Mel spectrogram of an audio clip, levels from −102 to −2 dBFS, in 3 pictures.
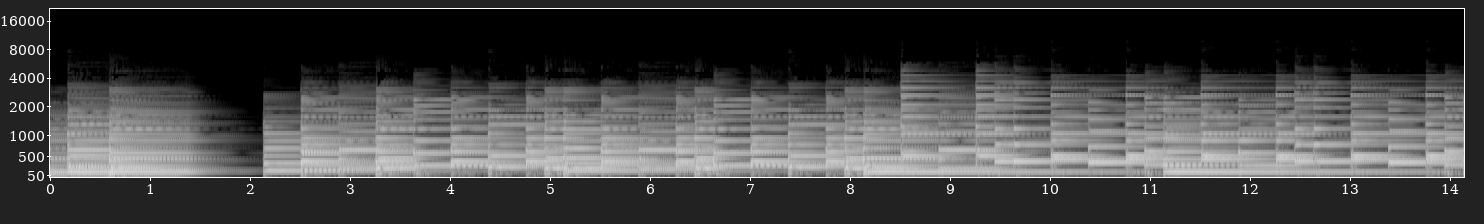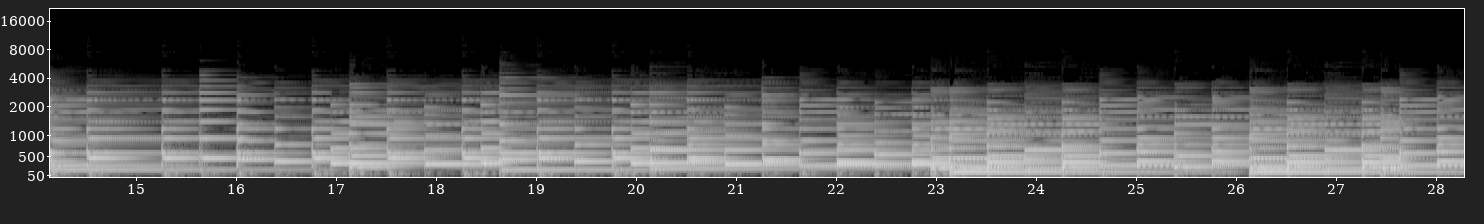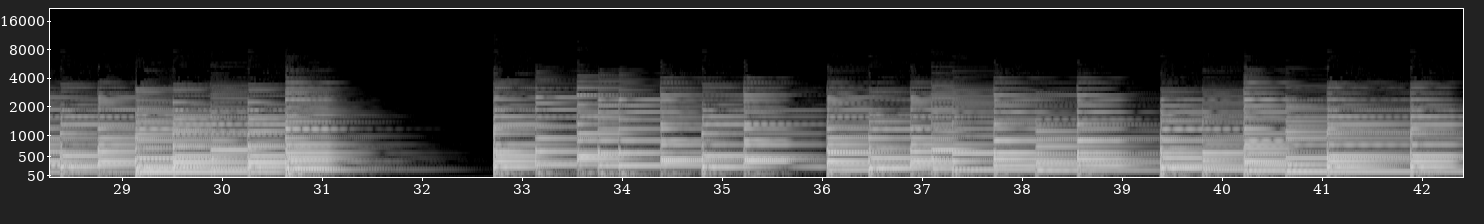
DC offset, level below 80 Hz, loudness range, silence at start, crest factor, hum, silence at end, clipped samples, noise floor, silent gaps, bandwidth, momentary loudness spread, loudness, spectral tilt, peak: under 0.1%; -56 dBFS; 3 LU; 0 s; 16 dB; none; 0 s; under 0.1%; -82 dBFS; none; 4.5 kHz; 6 LU; -26 LUFS; -12 dB/octave; -8 dBFS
